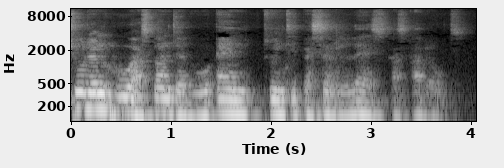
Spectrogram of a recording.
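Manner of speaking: ordinary talk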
